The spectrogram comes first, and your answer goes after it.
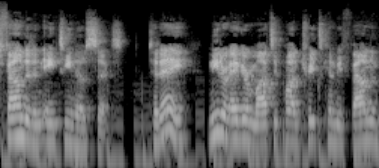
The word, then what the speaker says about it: Marzipan: In Germany, it's not marzipan, it's matzipon.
